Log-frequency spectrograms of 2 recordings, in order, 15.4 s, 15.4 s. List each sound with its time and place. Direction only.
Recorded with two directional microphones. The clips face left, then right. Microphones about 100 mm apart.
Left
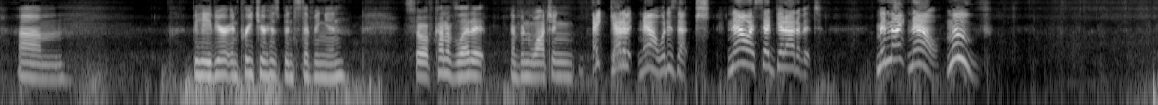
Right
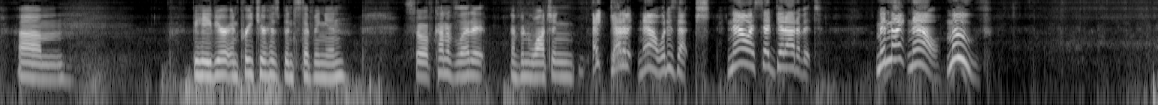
0.0 s speech: 45° right (ahead or behind); by 1.0 s 70° right (ahead or behind)
2.2 s speech: 50° right (ahead or behind)
4.8 s a sound: 20° right (ahead or behind)
6.0 s speech: 5° right (ahead or behind)
6.8 s speech: 25° right (ahead or behind); by 9.8 s 40° right (ahead or behind)
9.8 s speech: 20° right (ahead or behind)
10.3 s speech: 30° right (ahead or behind)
